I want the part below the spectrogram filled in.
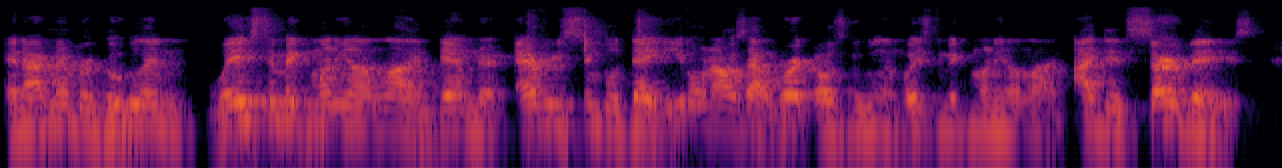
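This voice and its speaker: A young adult man, a trading mentor, gives an earnest, passionate motivational sales pitch to a live online call, speaking straight to his listeners. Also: fairly even intonation, brisk, hardly any pauses, sharp tone. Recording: roomy echo.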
